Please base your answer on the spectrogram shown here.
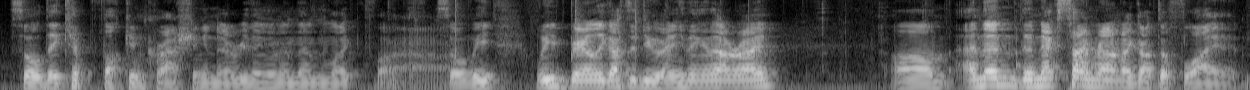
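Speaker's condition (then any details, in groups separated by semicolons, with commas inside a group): No condition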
